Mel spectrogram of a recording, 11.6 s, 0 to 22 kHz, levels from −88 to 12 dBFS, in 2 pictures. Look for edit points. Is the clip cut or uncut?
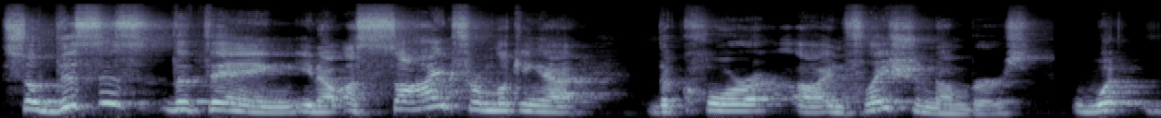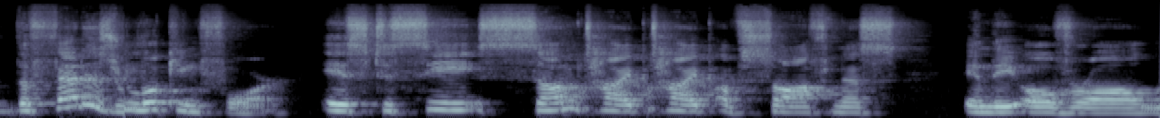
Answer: cut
